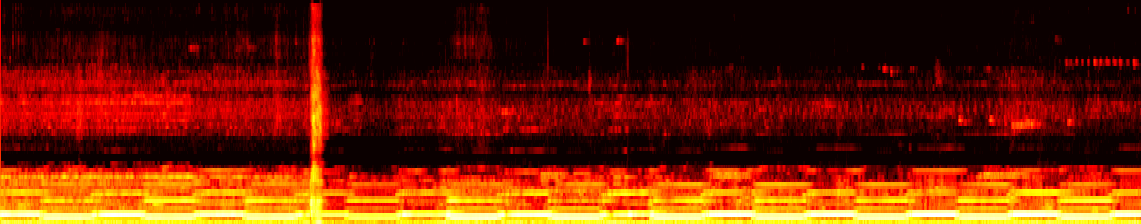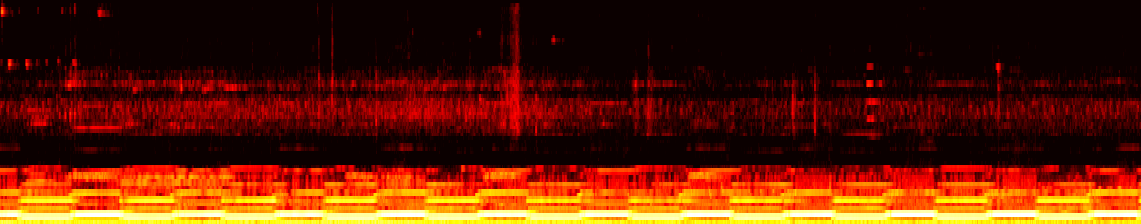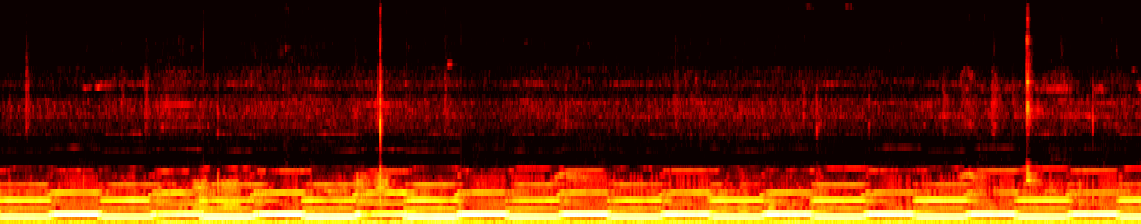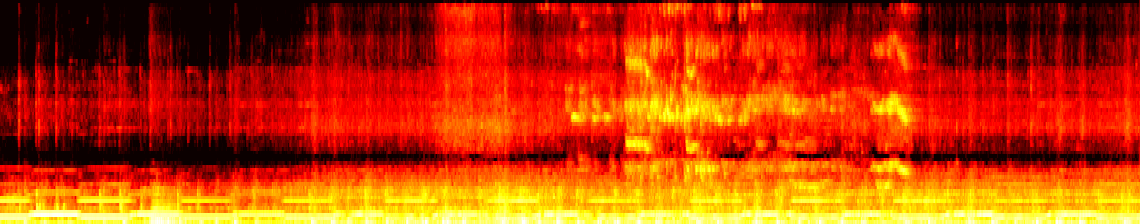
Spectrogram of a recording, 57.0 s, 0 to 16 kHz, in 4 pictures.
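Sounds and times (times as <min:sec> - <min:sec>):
level-crossing warning alarm: 0:00.0 - 0:57.0.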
